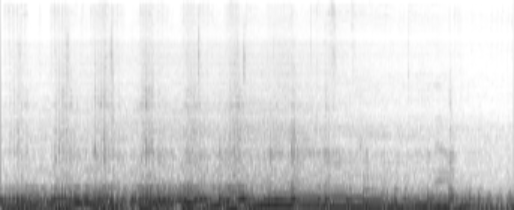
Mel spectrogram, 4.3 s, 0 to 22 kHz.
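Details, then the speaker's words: 2005 Cavalier after half gallon put in to clean out the fuel system, long idle: engine stumbles when throttle is jabbed wide open, revs rising and sagging unevenly instead of climbing cleanly; hesitation under wide-open throttle, owner hopes driving will clear the fuel system. "Whenever I jab it is whenever things happen. Just doesn't like to be ran wide open."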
